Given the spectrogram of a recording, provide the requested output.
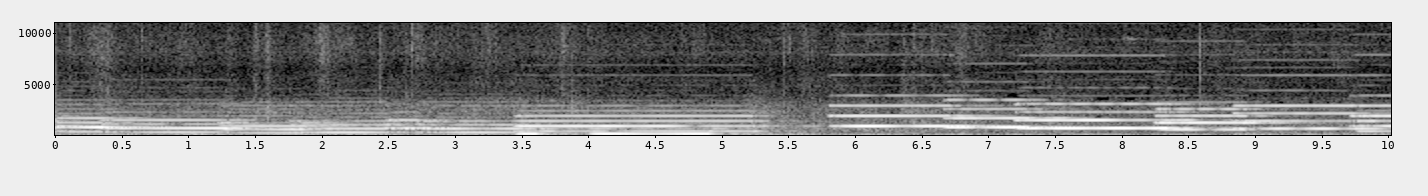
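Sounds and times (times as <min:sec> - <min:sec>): organ playing sustained chords: 0:00.0 - 0:10.0.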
